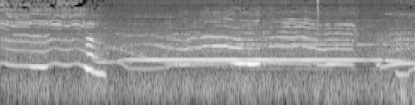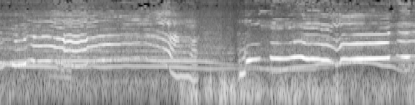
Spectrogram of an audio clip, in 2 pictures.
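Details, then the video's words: Nikai, a captive-born gray wolf and ambassador wolf at the Wolf Conservation Center in South Salem, New York, howling with other voices joining: overlapping long tonal notes that bend, dip and rise, with shifting pitches and a rougher patch near the end. "Sleep. Howl. Repeat."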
